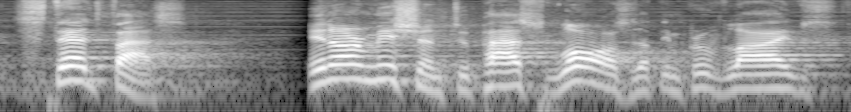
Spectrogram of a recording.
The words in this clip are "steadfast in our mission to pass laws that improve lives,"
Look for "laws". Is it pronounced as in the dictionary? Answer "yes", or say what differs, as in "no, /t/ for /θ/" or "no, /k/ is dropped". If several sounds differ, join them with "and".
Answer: yes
